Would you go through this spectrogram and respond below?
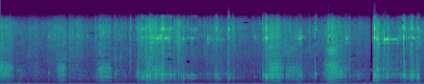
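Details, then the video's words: American Staffordshire Terrier named Sam giving breathy, broadband puffs and snuffles, like quick panting, spread unevenly over about four seconds, with a low steady hum underneath. "American staffordshire terrier - SAM"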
